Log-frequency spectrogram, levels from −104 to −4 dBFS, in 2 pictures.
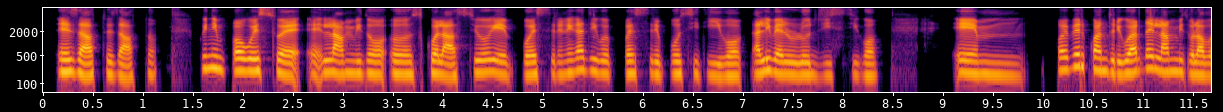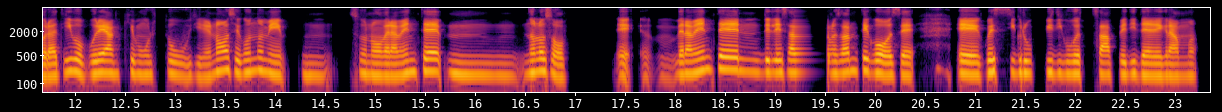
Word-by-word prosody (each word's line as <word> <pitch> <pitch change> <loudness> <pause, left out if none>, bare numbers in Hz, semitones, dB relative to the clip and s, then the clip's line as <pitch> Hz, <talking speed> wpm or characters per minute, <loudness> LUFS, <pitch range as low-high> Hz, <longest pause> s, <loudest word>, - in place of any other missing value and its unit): Esatto, 190 -4 +3
esatto. 160 +1 -3 0.4
Quindi 245 0 -1
un 230 - -5
po' 210 0 +2
questo 205 -1 0
è 165 -3 +6
è 175 - -5
l'ambito, 180 -1 +1
uhm, 175 -1 -1
scolastico 180 +2 +1
che 180 -5 +2
può 165 - -3
essere 170 +1 -3
negativo 205 0 -1
e - - -3
può 180 - -2
essere 180 0 -6
positivo 160 -2 -5
a 175 - +2
livello 180 -3 +2
logistico. 160 -1 -6 0.7
Ehm, 170 -4 +1 0.3
poi 220 +1 -1
per 270 +2 +3
quanto 215 -3 +1
riguarda 185 +6 +3
l'ambito 195 -4 +1
lavorativo 165 +4 +1
pure 180 +3 +3
anche 185 +1 0
molto 170 +1 -8
utile, 150 -1 -8
no: 205 +6 0
secondo 200 +1 -4
me, 175 -5 +1
mhmm, 160 0 -13 0.2
sono 170 -3 -5
veramente, 185 +6 +3
mhmm 165 -3 -9
non 185 +2 -2
lo 205 - +2
so, 155 -7 -3 0.4
è, - - -3
e - - -1
ehm, 145 -4 -22
veramente, 220 - +5
mhmm, 200 -2 -10
delle 190 0 +1
sacrosante 190 +2 -2
cose, 165 -3 +1 0.4
ehm, 170 -1 +6
questi 190 +1 -2
gruppi 185 0 -5
di 180 -1 -9
WhatsApp 175 0 -2
e 170 - 0
di 180 +1 -6
Telegram 160 -1 +1
180 Hz, 150 wpm, -22 LUFS, 165-195 Hz, 0.7 s, è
